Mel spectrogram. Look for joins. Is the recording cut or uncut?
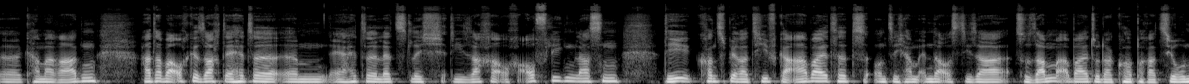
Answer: uncut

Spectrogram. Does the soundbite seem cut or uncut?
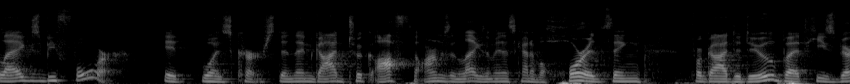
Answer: uncut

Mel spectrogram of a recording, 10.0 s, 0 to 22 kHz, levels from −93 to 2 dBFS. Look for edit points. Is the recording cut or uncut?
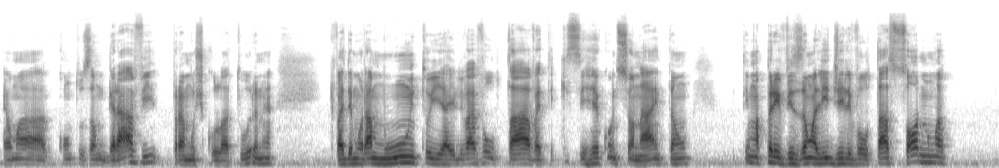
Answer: uncut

